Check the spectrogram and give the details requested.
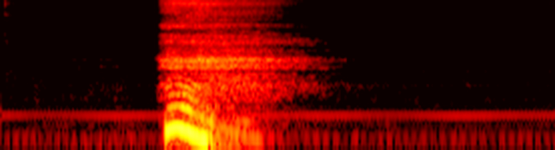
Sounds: Sigh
